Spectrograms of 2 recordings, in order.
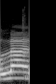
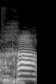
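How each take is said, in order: First: The consonant is a plain L sound. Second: The consonant is a throaty French R. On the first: The speaker calls it right. "Il vaut mieux dire la, li, lo, lé, lo" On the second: The speaker calls it wrong. "on ne dit pas ra, ri, rou, ré, ro, ne faites surtout pas ça"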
